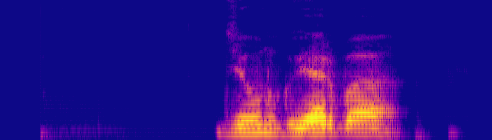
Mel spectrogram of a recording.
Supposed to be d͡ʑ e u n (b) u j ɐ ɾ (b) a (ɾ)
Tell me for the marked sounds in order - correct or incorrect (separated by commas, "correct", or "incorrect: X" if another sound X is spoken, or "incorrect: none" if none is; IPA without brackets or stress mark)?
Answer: incorrect: ɡ, correct, incorrect: none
